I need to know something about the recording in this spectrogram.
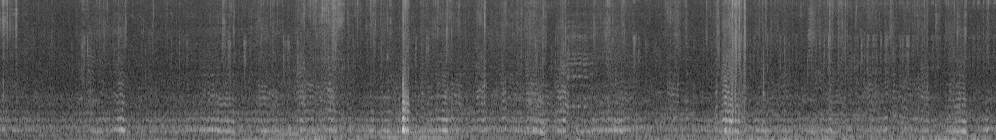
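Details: Honey bees at work in a hive opened on a sunny day with a little wind, microphone placed down among them: a long, low droning hum with faint pulsing buzzes and two sharp taps.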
